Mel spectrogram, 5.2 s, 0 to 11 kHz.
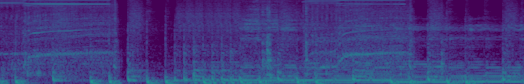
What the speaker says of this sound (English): I'm gonna use a 10mm socket and go ahead and remove those.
